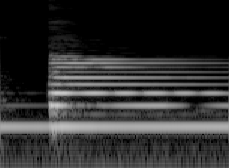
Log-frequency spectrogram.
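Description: The open B string of a guitar plucked once and ringing clean and sustained, close and fairly quiet, after a moment of a faint lingering tone.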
